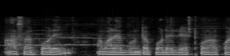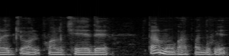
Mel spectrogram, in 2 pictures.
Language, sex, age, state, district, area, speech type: Bengali, male, 30-45, West Bengal, Darjeeling, rural, spontaneous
